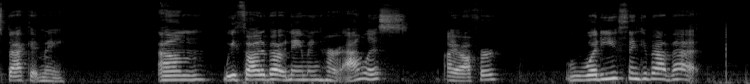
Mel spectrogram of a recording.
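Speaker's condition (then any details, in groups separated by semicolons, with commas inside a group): No condition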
